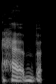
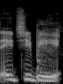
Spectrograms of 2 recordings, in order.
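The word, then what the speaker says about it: H-E-B: I did have to look up is it pronounced Heb or HB. I when people do pronounce it, it's he he but yeah, it's HB and it's really their their competitor to Whole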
